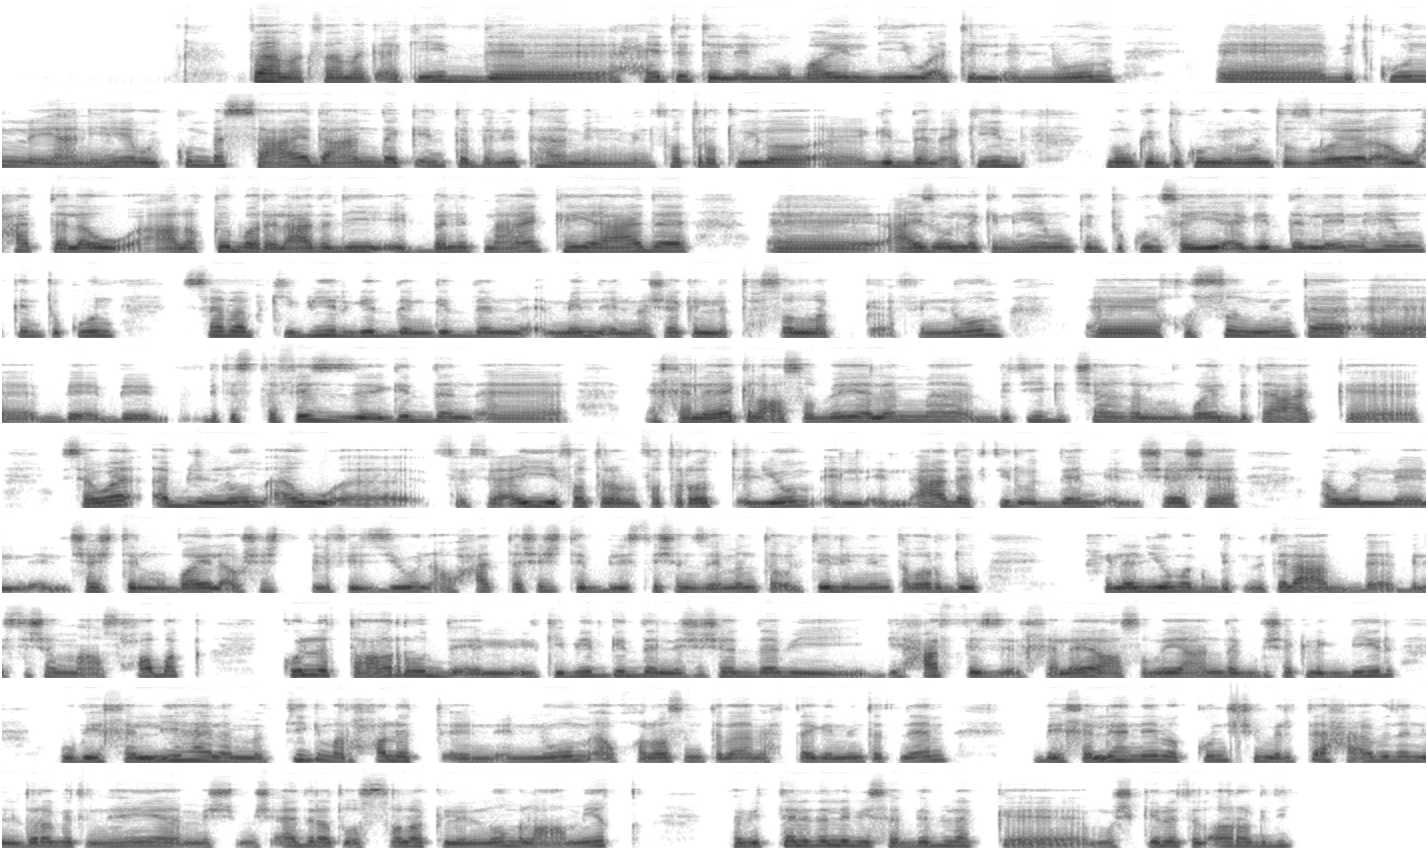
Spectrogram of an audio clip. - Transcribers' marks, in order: none
- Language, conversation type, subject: Arabic, advice, إزاي أوصف مشكلة النوم والأرق اللي بتيجي مع الإجهاد المزمن؟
